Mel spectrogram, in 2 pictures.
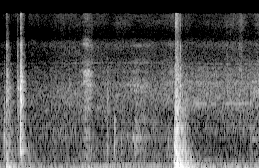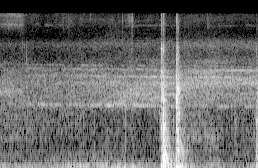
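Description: Car door shut firmly about two seconds in, the loudest sound, with a lighter click just after the start and two quick knocks close together near the end.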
